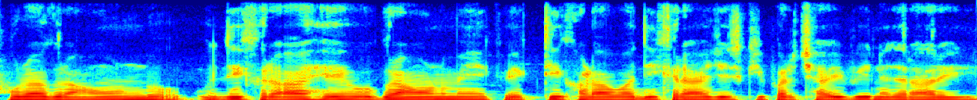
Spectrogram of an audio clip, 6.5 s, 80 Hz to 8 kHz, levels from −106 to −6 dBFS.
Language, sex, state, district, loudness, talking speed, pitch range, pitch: Hindi, male, Chhattisgarh, Bilaspur, -17 LUFS, 255 wpm, 120-125 Hz, 120 Hz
